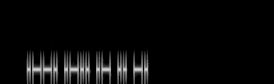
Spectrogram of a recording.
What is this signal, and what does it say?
Morse code, heard as a keyed tone, about 44 wpm, 700 Hz. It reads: PLAIN
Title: Top 500 Words Repeated 45wpm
